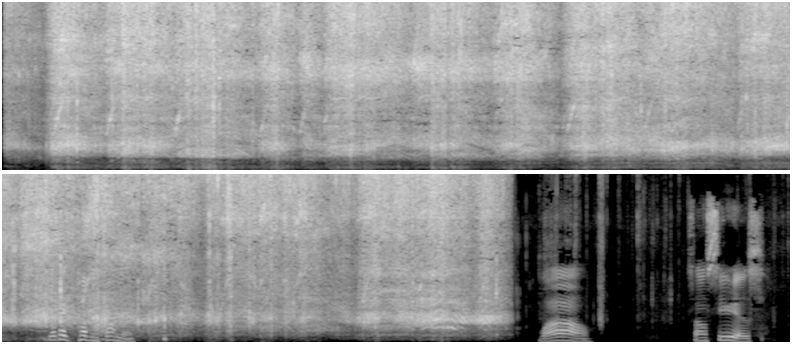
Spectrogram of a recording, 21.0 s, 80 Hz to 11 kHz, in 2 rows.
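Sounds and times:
mini chainsaw cutting stems: 0.0s - 17.4s.

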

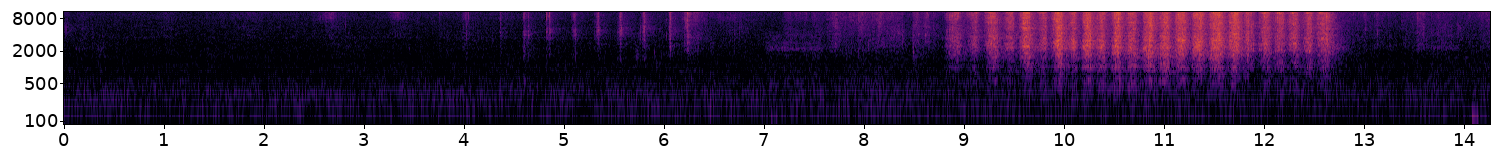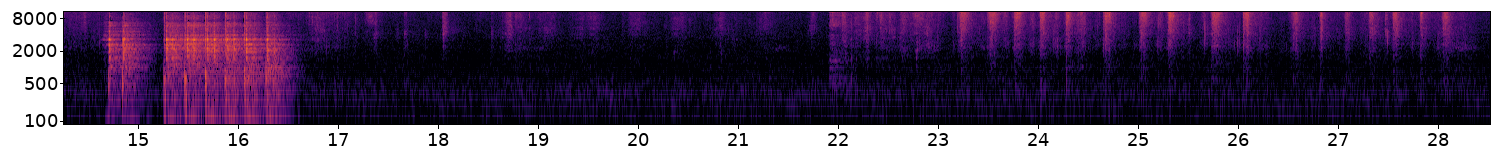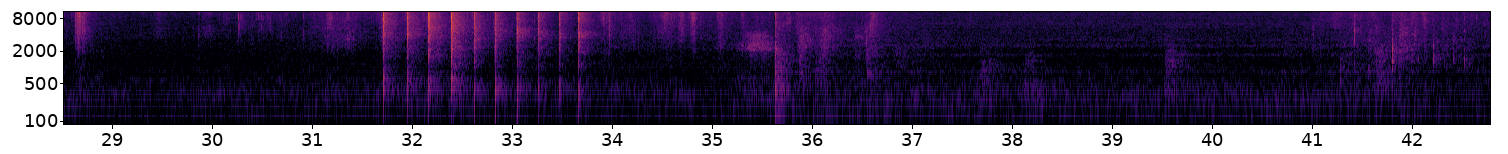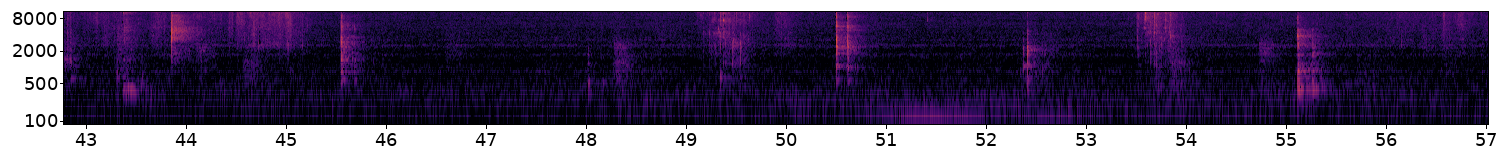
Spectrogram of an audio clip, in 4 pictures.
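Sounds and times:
grater rasping: 8.8s - 12.8s.

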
